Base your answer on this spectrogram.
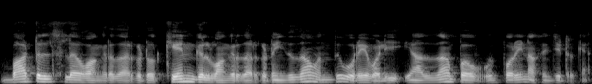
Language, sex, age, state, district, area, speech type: Tamil, male, 30-45, Tamil Nadu, Coimbatore, urban, spontaneous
